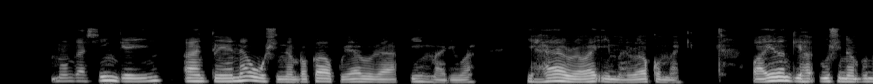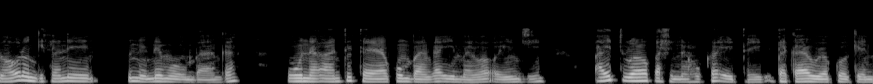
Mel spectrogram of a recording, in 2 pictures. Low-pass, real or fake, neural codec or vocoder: 5.4 kHz; fake; codec, 16 kHz, 16 kbps, FreqCodec, larger model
